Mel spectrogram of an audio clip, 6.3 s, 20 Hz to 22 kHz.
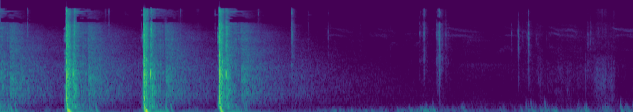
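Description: Three shots from a Ruger LCP II Lite Rack .22 LR pistol, about three-quarters of a second apart, each with a short echo. The shooting then stops, with only a couple of faint clicks: a stoppage the shooter links to light primer strikes with this ammo.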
